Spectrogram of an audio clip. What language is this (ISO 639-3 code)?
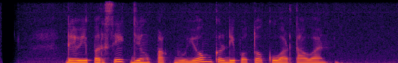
sun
